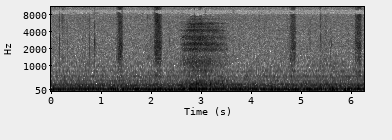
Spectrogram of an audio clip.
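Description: A pencil scratches softly across paper in short strokes.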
